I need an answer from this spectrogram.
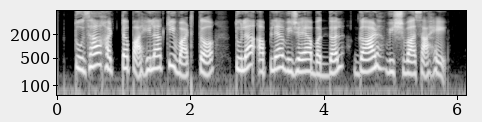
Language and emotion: Marathi, neutral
